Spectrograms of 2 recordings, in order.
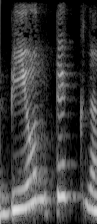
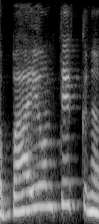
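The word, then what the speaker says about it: BioNTech: 世界のマスコミが、これビオンテックなのかバイオンテックなのか、どうやって発音したらいいのかと、世界のマスコミが困って、バイオンテックのドイツの社長に、お宅の会社の本当の発音はって聞いたら、あ、どっちでもいいですとか言われて、さらに困っている。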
